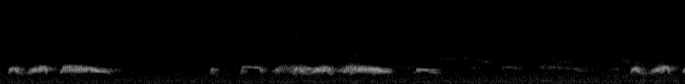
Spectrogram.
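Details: Spotted dove coos used to stir wild doves to answer and fight, heard faintly over steady background hiss: hollow, low notes in uneven bursts, with brief high chirps of another bird.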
